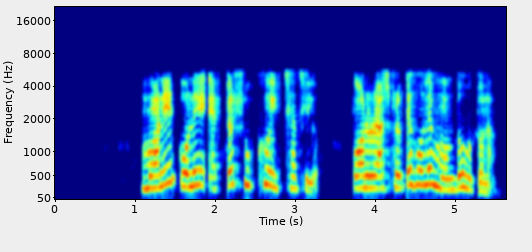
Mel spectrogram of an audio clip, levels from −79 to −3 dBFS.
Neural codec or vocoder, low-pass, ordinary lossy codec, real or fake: codec, 24 kHz, 3 kbps, HILCodec; 5.4 kHz; AAC, 32 kbps; fake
